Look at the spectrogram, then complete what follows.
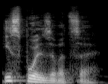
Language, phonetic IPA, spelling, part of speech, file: Russian, [ɪˈspolʲzəvət͡sə], использоваться, verb, Ru-использоваться.ogg
- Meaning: passive of испо́льзовать (ispólʹzovatʹ): to be in use, to be used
